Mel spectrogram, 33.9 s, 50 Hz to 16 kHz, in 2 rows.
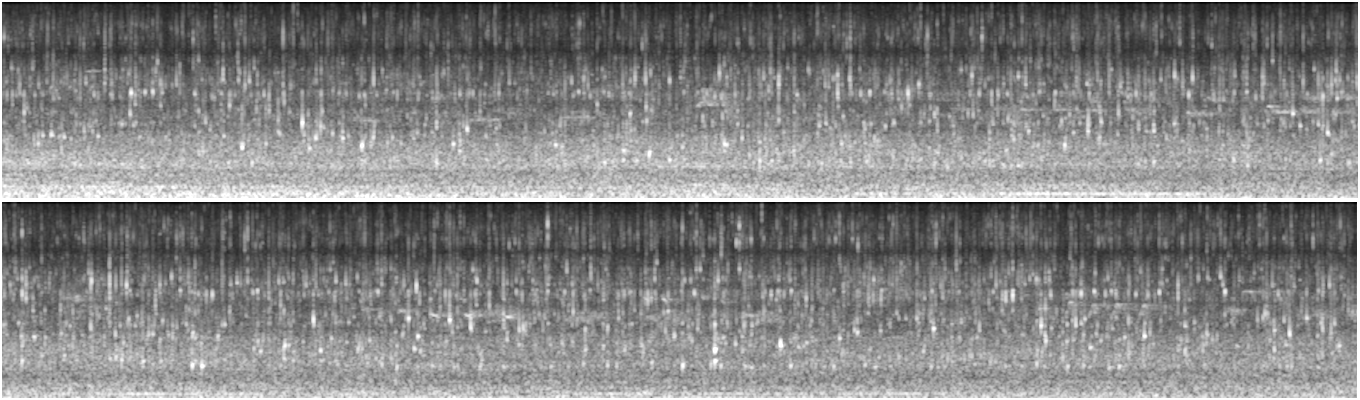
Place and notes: The sound of a stream flowing out of a spring near Voronino is heard. You can also hear the singing of birds and cars passing nearby.
Recorded on Zoom H2n
Центральный федеральный округ, Россия, 25 April 2021, 19:26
